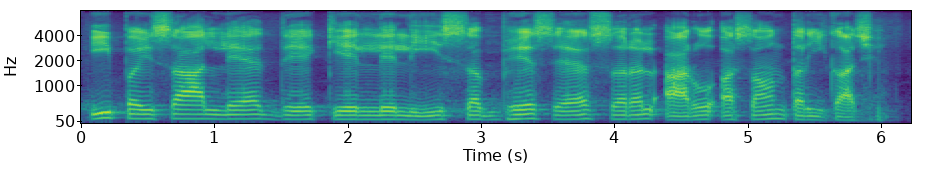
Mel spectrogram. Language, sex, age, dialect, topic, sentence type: Maithili, male, 18-24, Angika, banking, statement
